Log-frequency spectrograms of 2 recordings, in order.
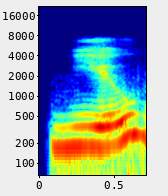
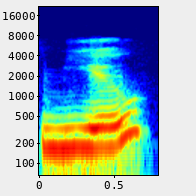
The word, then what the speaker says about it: mu: u is pronounced mu. It's a symbol, so it's mu.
